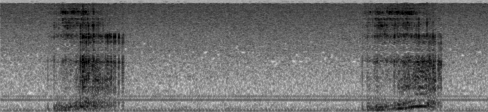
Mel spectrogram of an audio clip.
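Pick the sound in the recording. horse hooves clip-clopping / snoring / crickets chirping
snoring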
